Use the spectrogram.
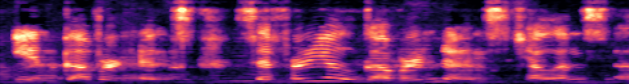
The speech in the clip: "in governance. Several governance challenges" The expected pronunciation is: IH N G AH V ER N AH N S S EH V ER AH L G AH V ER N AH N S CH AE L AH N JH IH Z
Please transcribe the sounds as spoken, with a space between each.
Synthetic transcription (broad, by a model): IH N G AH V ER N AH N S S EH F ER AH L G AH V ER N AH N S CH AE L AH N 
